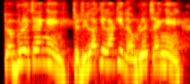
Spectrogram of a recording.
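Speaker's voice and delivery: high, lightly stern adult scolding. Retold or imitated.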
